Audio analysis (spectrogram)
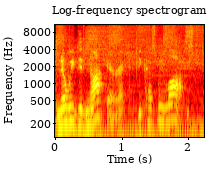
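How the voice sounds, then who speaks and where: A man's voice: high-pitched, big pitch swings, normal speed. A man reading a scripted, comic podcast promo as one of its hosts. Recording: produced promo over guitar music. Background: guitar music.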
